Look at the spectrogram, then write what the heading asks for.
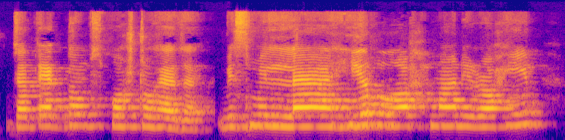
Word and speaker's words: বিসমিল্লাহির রাহমানির রাহিম: বিসমিল্লাহির রাহমানির রাহিম। হাটা স্পষ্ট ধরবে। এই জায়গাটা স্পষ্ট উচ্চারণ করতে হবে।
